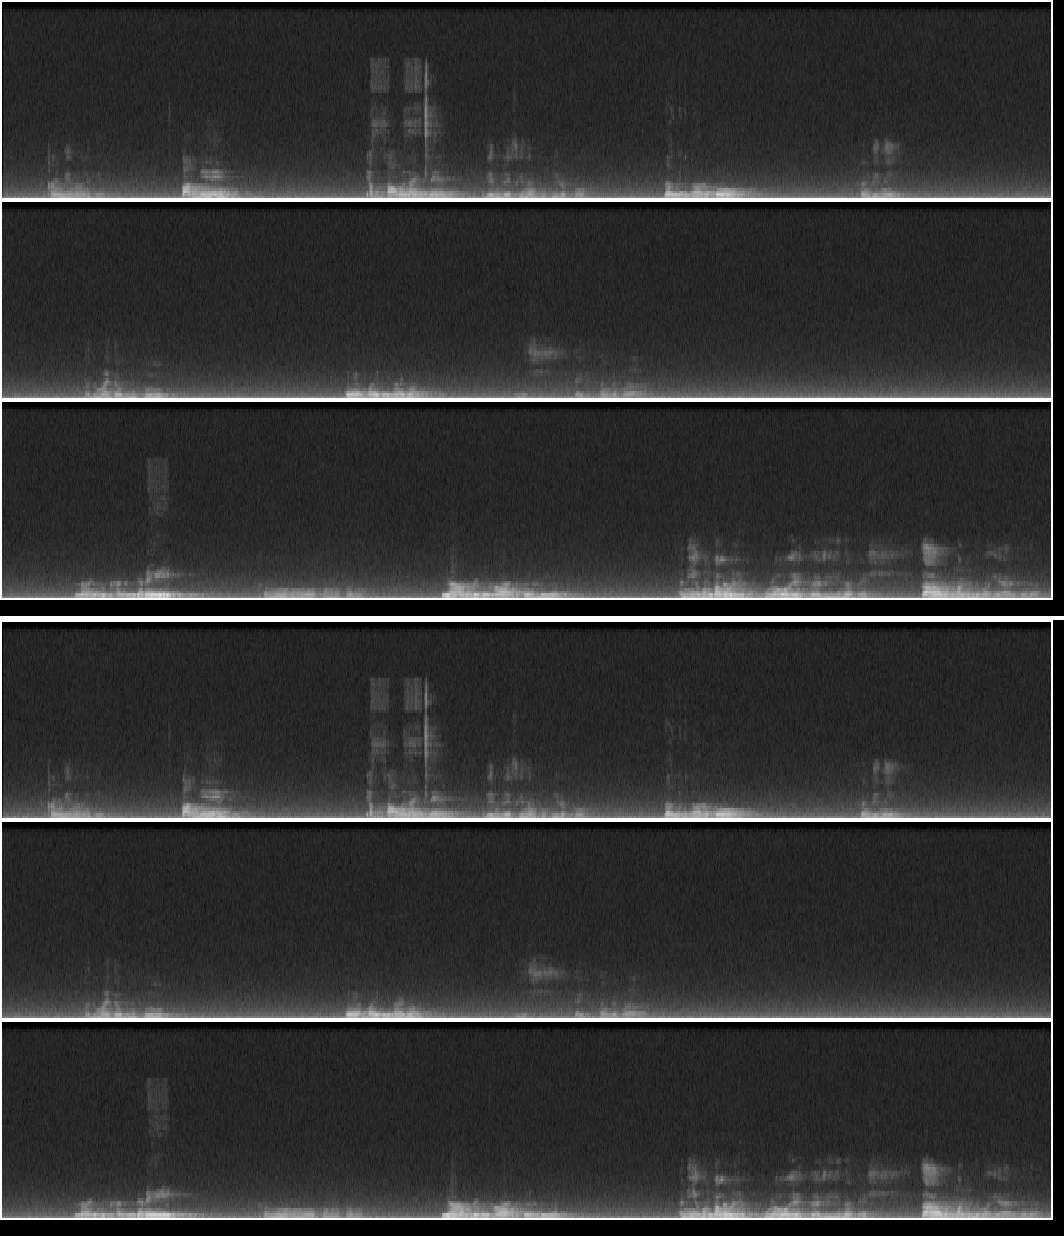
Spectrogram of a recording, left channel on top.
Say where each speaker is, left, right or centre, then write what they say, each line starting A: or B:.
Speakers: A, on the right; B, on the right.
A: ꯈꯪꯗꯦꯅ ꯑꯩꯗꯤ
B: ꯄꯪꯉꯦ ꯌꯥꯝ ꯆꯥꯎꯕ ꯂꯪꯕꯅꯦ
A: ꯒꯦꯝꯕꯤꯂꯦꯁꯀꯤ ꯅꯪ ꯄꯨꯕꯤꯔꯛꯄ꯭ꯔꯣ
B: ꯅꯪꯗꯤ ꯀꯤꯅꯔꯥꯀꯣ
A: ꯈꯪꯗꯦꯅꯦ ꯑꯗꯨ ꯃꯥꯥꯏ ꯇꯧꯒꯅꯨꯀꯣ
B: ꯑꯦ ꯈꯣꯏꯗꯤ ꯅꯣꯏꯕꯣ꯫
A: ꯏꯁ ꯀꯩ ꯈꯪꯗꯕ꯭ꯔꯥ
B: ꯅꯣꯏꯕꯨ ꯈꯪꯗꯔꯦ꯫
A: ꯈꯪꯉꯨ ꯈꯪꯉꯨ ꯍꯪꯉꯣ
B: ꯌꯥꯝꯕꯗꯤ ꯍꯣꯏ ꯁꯦꯡꯕꯒꯤ꯫
A: ꯑꯅꯤ ꯍꯨꯝ ꯈꯥꯎ
B: ꯈꯪꯗꯦ
A: ꯑꯣꯏꯔꯁꯨ ꯄꯨꯔꯛ ꯑꯣ ꯍꯦ ꯀꯔꯤꯅ ꯑꯦ ꯆꯥꯕ
B: ꯎꯝ
A: ꯐꯪꯗꯕꯒꯤ
B: ꯎꯝ
A: ꯍꯥꯏꯕꯅꯤꯅ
